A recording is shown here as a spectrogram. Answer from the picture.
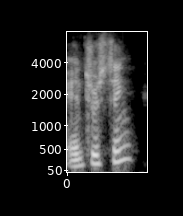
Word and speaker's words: interesting: So we're stressing the first syllable here. And actually I made a mistake. It should be actually inter without the E here. So there is no E. Inter. And sting is actually one word.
